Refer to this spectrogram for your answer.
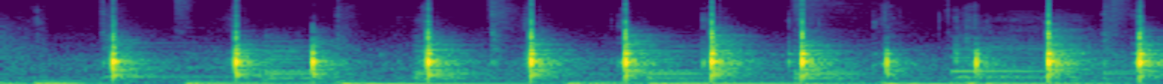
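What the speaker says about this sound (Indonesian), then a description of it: "Bawang putih dicacah" A knife chops garlic coarsely on a board in crisp, evenly spaced thuds, about three a second, close and clear with nothing else heard.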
